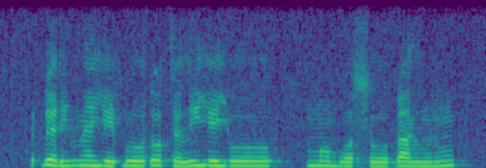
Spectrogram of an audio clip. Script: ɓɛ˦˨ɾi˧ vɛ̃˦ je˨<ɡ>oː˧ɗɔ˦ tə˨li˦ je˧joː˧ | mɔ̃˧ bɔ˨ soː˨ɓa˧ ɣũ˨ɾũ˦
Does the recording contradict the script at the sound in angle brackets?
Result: yes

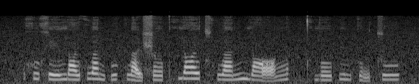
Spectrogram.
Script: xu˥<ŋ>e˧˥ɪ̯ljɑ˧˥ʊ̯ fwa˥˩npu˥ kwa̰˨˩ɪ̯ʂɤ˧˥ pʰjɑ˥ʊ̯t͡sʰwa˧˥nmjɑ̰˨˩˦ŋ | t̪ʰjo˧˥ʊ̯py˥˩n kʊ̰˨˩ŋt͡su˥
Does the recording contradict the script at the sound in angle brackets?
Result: yes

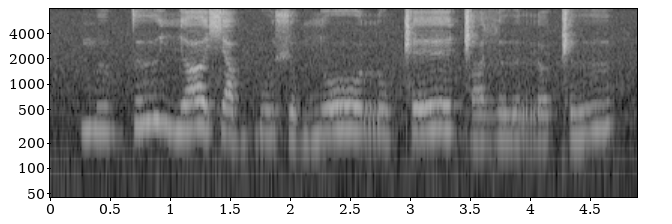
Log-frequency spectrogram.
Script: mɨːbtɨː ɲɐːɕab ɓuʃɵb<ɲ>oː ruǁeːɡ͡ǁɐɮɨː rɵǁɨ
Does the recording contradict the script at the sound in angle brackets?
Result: no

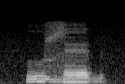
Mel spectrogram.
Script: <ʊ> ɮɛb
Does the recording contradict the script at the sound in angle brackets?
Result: yes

